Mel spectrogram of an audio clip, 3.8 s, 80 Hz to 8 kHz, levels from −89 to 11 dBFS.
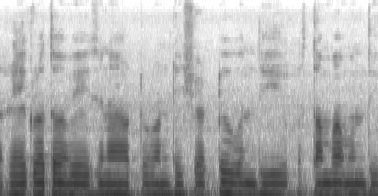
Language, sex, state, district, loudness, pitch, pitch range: Telugu, male, Andhra Pradesh, Guntur, -16 LUFS, 110 Hz, 110-115 Hz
